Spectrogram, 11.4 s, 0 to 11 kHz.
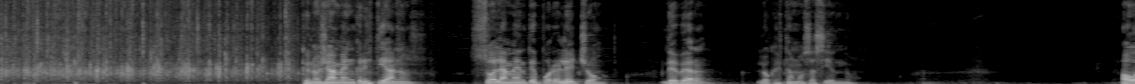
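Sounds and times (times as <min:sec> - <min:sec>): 
crowd applauding: 0:00.0 - 0:03.4
speech: 0:03.0 - 0:04.2, 0:04.8 - 0:08.6.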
